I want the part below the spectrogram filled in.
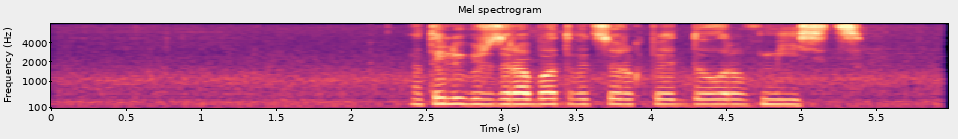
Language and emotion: Russian, neutral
